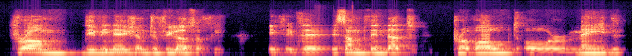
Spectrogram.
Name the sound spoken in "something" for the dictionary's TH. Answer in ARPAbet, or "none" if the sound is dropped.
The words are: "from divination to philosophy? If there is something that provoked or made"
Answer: TH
